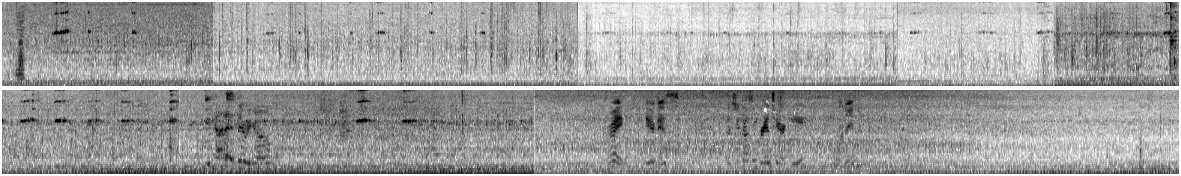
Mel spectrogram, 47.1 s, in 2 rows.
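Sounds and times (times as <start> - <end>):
engine running at low speed: 0.0 - 47.0
tyres crunching over gravel: 0.0 - 47.0.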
